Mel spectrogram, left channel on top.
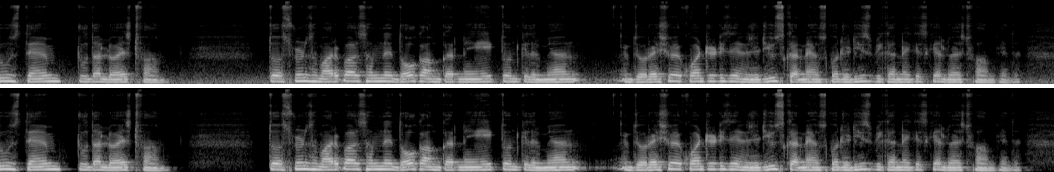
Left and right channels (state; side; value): noise; left; rumble, 21 dB below the sound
